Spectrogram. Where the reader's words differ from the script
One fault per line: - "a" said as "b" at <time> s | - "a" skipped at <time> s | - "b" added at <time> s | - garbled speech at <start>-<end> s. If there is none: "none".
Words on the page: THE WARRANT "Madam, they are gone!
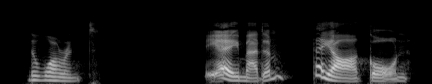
- "Yea" added at 2.0 s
